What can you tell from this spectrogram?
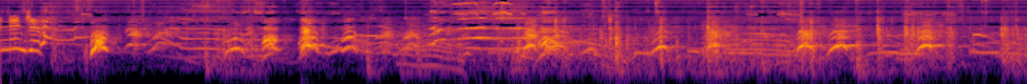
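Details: Eight-week-old puppies, a litter playing outdoors by a fence, giving repeated high yips, whimpers and short barks, with a woman talking over them and birds chirping faintly in the background.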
